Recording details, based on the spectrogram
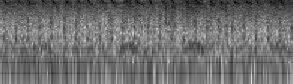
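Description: Steady, loud helicopter rotor drone in a video game, a continuous close whir and buzz with rhythmic blade chop and no pauses.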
